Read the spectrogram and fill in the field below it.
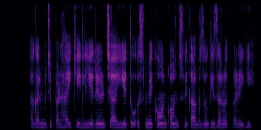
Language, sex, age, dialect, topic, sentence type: Hindi, female, 25-30, Hindustani Malvi Khadi Boli, banking, question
